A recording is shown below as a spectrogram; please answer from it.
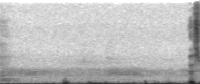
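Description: Wind buffeting the microphone, a low uneven rumble, in a pause between spoken words; a voice starts again at the very end.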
